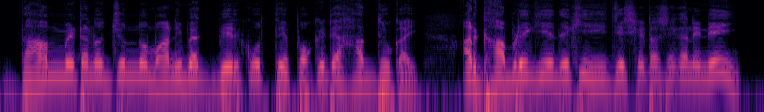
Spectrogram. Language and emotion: Bengali, fearful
